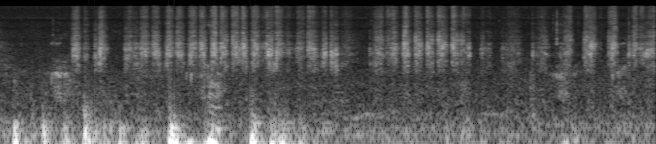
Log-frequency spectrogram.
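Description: A watercolor brush rubbing across paper in a run of short dry strokes, stronger in the first half and fainter after, with a few low bumps mixed in.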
